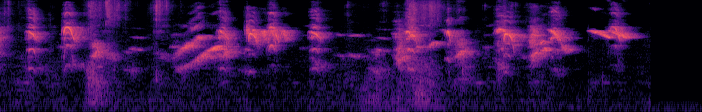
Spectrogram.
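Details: Orange-cheeked waxbill (Estrilda melpoda), call.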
